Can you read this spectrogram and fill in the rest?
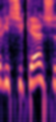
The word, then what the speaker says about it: Rishikesh: oui, je prononce bien Rishikesh, le nom de la ville? – Oui, c'est bien ça.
